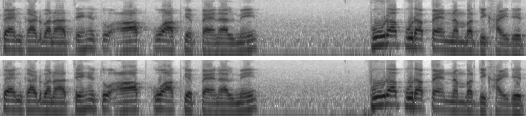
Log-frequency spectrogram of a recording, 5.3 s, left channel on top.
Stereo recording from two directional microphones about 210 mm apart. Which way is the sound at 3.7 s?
20° right (ahead or behind).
